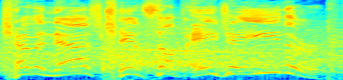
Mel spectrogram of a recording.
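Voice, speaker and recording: A man's voice: extremely high pitch, lively intonation, moderate pace. An actor playing a judgmental male color commentator in a wrestling video game. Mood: disapproving. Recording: loud arena noise and thuds.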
